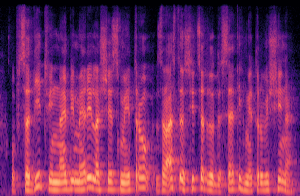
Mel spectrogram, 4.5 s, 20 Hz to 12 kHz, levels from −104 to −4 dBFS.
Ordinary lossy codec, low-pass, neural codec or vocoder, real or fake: none; 10.8 kHz; codec, 44.1 kHz, 7.8 kbps, DAC; fake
